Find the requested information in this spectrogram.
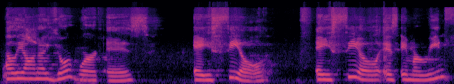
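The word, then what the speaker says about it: acoel: Are there any alternate pronunciations? I have just a seal.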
